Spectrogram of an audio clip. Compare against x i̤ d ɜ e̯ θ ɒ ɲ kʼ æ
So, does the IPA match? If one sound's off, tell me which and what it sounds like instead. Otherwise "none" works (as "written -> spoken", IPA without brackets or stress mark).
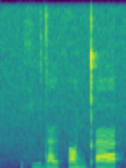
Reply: ɜ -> æ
